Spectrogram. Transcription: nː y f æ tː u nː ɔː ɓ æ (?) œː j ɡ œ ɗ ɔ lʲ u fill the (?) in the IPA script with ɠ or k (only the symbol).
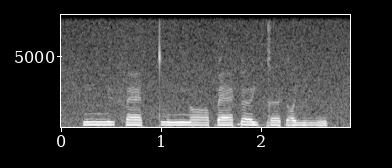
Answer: ɠ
